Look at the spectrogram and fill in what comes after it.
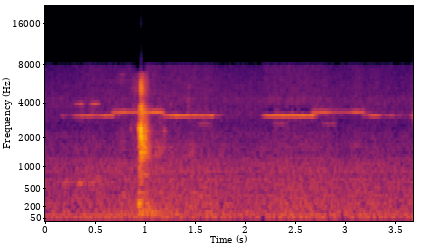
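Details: House carbon monoxide detector alarming, thin high-pitched electronic tone in short bursts in a quiet room; owner first suspected a battery needing replacement, but fire crew confirmed CO at 50 ppm in four bedrooms.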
